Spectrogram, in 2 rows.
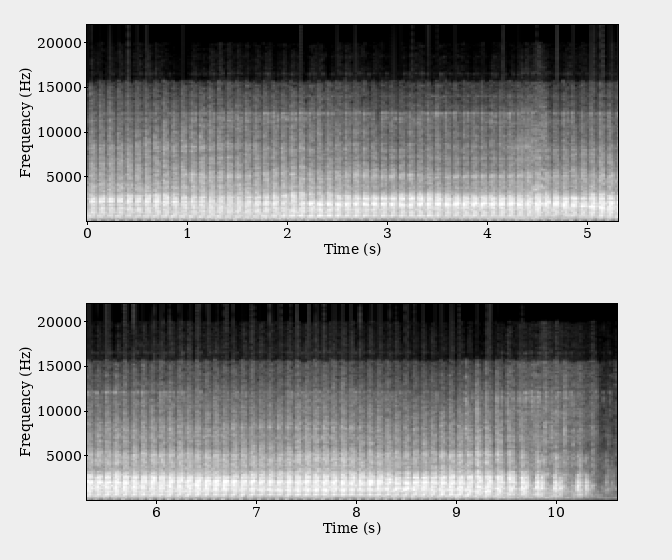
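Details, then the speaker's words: John Deere 180 small single-cylinder engine, cold start, unknown hours: a fast, even idle patter of about 220 beats a minute with a dry raspy edge; raspy idle, cause unknown. "you hear the got a little rasp to it at idle."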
